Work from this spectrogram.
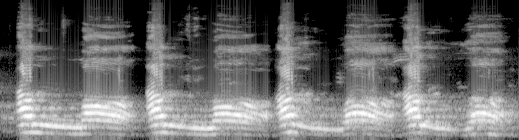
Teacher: jadi yang membuat dia tebal adalah lidah. Pangkal lidah yang terangkat. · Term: tafkhim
